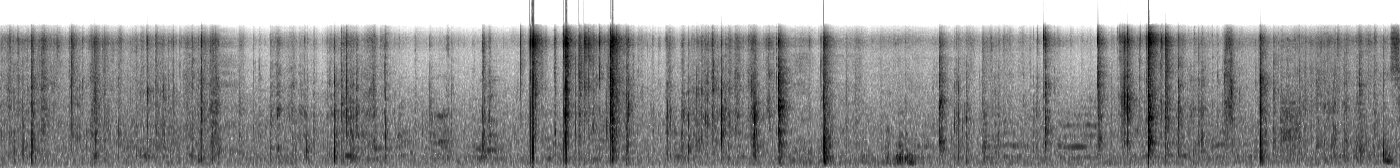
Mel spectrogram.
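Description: A Yu-Gi-Oh structure deck's cardboard box and wrapping being torn open and handled, with irregular crinkling, crackling and sharp taps, busiest and loudest about ten to thirteen seconds in and again a little past twenty seconds.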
